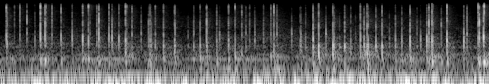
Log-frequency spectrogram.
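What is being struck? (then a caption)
Tablet with glass screen. Long nails tap rapidly on the glass screen of an iPad lying flat, producing a dense stream of short, crisp clicks with bright, sharp tops. Each tap dies away almost instantly over a faint low hum.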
